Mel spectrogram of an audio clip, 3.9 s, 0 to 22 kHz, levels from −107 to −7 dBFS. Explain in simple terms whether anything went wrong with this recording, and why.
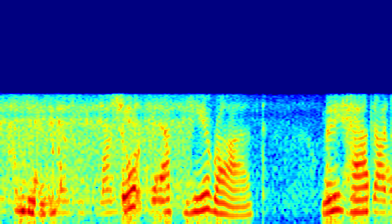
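Several things went wrong. Throughout, the GSM full-rate codec gives the speech a buzzy, gravelly roughness and cuts everything above about 3.8 kHz, unlike plain muffling, which stays smooth.

From the start to 1.92 s, a faint copy of the speech returns about 0.43 s late, most likely an echo leak from a loudspeaker the echo canceller didn't fully remove. It's a repeat, not reverberation.

The speech also dips or breaks up at 0.08–0.62 s, 1.06–1.23 s and 1.43–1.87 s, likely speech suppressed in double talk, ducked while the echo plays. These are dips, not total dropouts.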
